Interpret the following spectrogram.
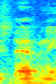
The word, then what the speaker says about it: Stefunie: I've done rebranding so Stephanie is s-t-e-f-u-n-i-e spelled a little bit different um but still pronounced the same stuffy music that's that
